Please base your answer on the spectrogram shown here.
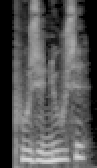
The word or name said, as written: pussenusse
